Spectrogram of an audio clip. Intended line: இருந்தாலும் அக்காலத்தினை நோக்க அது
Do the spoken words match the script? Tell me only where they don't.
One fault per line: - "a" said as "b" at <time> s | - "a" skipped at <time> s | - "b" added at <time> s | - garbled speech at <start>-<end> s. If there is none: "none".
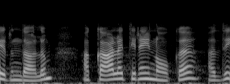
none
